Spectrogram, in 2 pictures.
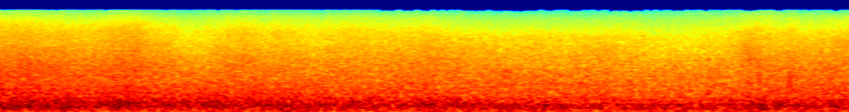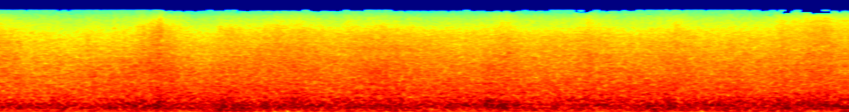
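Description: Wind blusters steadily across an open microphone outdoors.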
